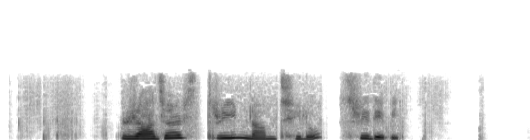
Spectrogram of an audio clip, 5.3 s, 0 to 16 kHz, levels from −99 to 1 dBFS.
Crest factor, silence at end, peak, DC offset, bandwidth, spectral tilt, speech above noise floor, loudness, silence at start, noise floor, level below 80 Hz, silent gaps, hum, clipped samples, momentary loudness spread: 18 dB; 1.35 s; -2 dBFS; under 0.1%; 7.6 kHz; -6.5 dB/octave; 35 dB; -17 LUFS; 1.2 s; -52 dBFS; -64 dBFS; 3.30-3.39 s; none; under 0.1%; 14 LU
